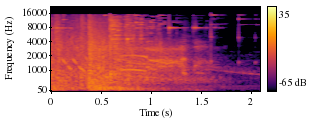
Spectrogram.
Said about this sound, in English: Mine is a little different, but I chose 2008's Hancock. Suspects on northbound 110. Heavy gunfire exchanged. We need backup.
